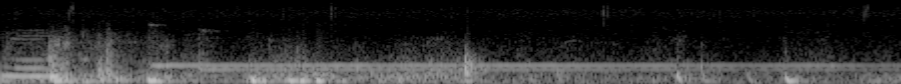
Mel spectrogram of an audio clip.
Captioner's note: doorbell rings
